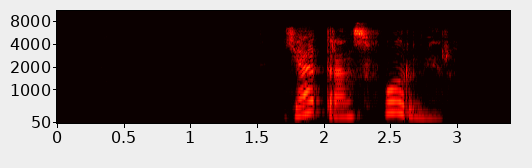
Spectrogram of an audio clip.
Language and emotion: Russian, neutral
